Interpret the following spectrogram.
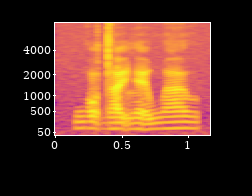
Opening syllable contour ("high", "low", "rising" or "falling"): falling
